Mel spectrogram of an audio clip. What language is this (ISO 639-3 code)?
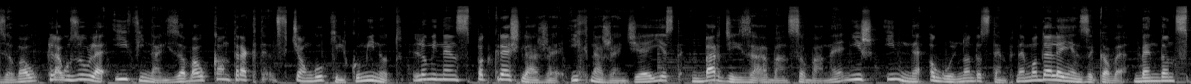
pol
